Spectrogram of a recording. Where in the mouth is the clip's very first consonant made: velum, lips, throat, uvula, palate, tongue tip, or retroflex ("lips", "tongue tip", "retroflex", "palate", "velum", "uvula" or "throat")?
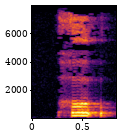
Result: throat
